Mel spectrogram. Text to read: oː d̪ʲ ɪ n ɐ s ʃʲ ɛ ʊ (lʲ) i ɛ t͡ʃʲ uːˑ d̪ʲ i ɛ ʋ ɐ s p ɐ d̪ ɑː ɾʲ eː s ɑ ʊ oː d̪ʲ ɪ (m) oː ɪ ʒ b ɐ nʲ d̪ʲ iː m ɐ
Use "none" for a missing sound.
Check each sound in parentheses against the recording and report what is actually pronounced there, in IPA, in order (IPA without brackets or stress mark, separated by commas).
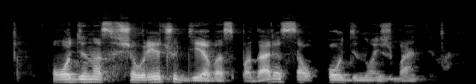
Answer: ɾʲ, n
